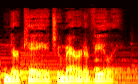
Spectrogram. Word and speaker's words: Nodar Kumaritashvili: nadar kumaritashvili georgian pronounced nur khumeritaveli november 25th 1988 february 12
